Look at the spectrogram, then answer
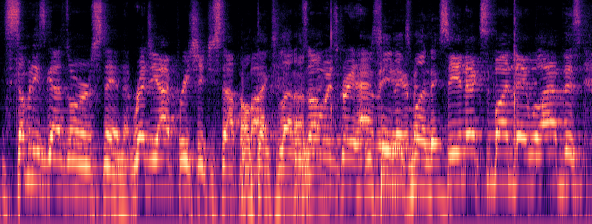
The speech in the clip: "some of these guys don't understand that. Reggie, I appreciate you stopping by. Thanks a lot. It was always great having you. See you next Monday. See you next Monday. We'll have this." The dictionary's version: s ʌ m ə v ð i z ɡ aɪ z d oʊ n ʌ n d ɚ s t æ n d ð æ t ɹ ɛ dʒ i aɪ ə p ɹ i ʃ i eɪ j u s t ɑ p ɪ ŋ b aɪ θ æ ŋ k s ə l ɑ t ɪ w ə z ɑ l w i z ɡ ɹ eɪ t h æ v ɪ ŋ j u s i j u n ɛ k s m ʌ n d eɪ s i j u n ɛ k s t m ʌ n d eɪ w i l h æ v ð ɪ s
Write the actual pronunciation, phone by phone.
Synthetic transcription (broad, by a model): s ʌ m ə v ð i z ɡ aɪ z d oʊ n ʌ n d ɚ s t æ n ð æ t ɹ ɛ dʒ i aɪ ə p ɹ i ʃ i eɪ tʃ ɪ s t ɑ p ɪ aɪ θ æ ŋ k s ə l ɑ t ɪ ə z ɑ l w i z ɡ ɹ eɪ t h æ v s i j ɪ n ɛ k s m ʌ n d eɪ s i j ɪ n ɛ k s t m ʌ n d eɪ w i l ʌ v ð ɪ s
